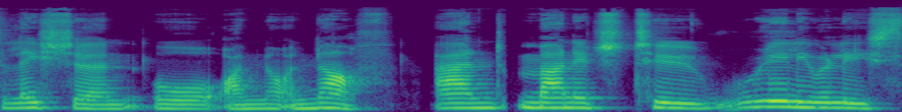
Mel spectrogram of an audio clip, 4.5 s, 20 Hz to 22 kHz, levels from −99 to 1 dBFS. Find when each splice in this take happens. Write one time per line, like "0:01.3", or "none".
0:02.3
